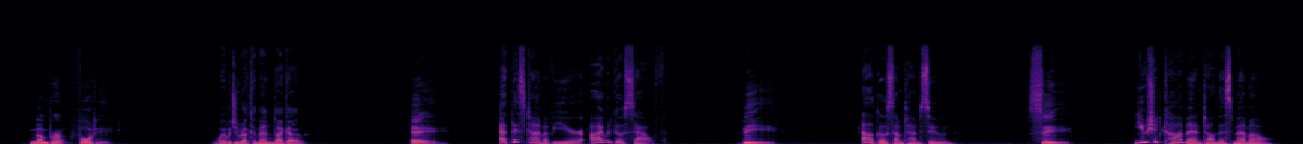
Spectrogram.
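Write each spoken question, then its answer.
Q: Where would you recommend I go?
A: A: At this time of year, I would go south.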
